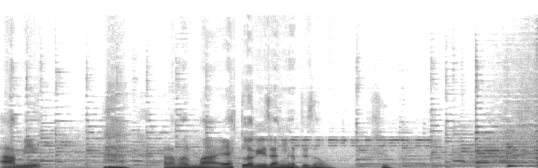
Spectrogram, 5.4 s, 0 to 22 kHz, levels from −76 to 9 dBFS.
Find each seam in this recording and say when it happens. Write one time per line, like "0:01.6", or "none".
none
